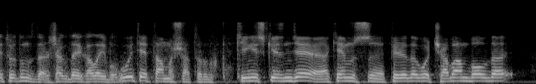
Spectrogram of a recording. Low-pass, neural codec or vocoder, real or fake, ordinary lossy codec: 7.2 kHz; codec, 16 kHz in and 24 kHz out, 1 kbps, XY-Tokenizer; fake; AAC, 48 kbps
